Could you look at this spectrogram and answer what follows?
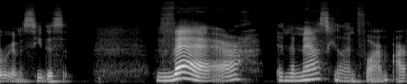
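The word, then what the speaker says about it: verte: Vert, in the masculine form, our final consonant T is silent, vert. When we add the E, vert, that T gets pronounced.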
